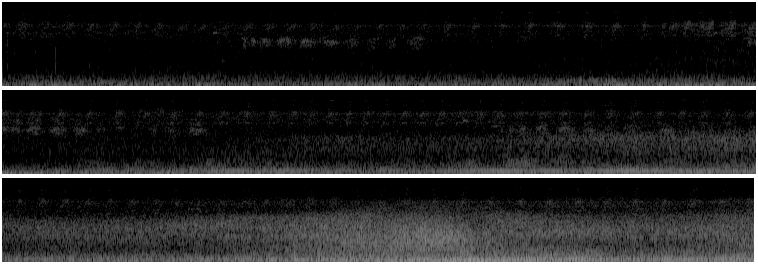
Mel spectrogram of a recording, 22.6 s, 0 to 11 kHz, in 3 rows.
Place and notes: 北岸道路, Touwu Township, Miaoli County - Next to the reservoir
Next to the reservoir, Traffic sound, The sound of birds, The sound of the plane, Binaural recordings, Sony PCM D100+ Soundman OKM II
15 September 2017, ~12:00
